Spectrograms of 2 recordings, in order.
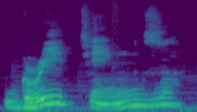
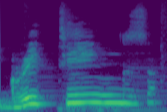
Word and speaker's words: greetings: voyelles qui sont prononcés, le T se prononce broken D. C'est comme un D cassé. On appelle ça aussi les flap. dit greetings. Vous dites greetings. Greetings greetings wonderful.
